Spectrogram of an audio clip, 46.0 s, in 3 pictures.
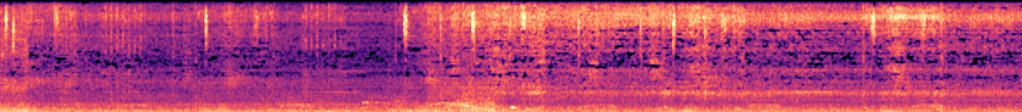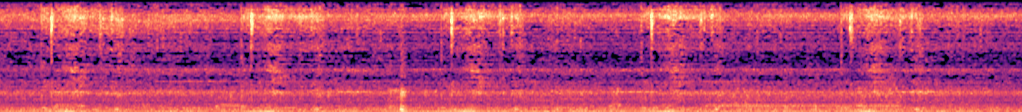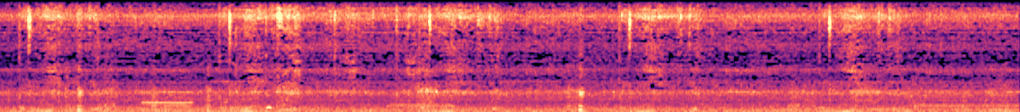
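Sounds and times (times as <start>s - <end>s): machine hum and hiss: 0.0s - 45.9s
mechanical clicks and whirs: 0.0s - 45.9s
brief steady tone: 32.8s - 34.9s.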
